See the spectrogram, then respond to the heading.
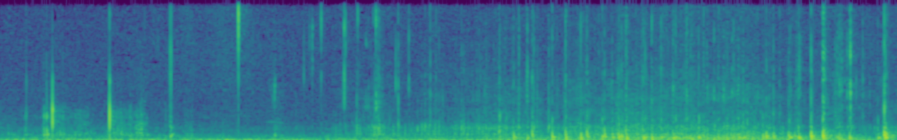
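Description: Long acrylic nails tap the hollow plastic back of a pink plastic detangling brush and scratch its black bristles close to the mic. Scattered bright clicks come first over a low steady hum, then the sound grows into a denser, irregular run of hollow taps and crackly scratching toward the end.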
